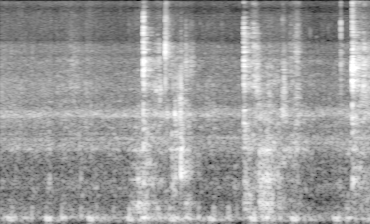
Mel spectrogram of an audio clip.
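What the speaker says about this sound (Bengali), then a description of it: "পরিমাণ মতো দিয়ে জলগুলো দিয়ে আবার ভালোভাবে নেড়ে চেড়ে" A broccoli and potato curry with added water is stirred in a pan, giving faint, quiet scrapes and a few light clinks at irregular intervals over a soft background hiss.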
